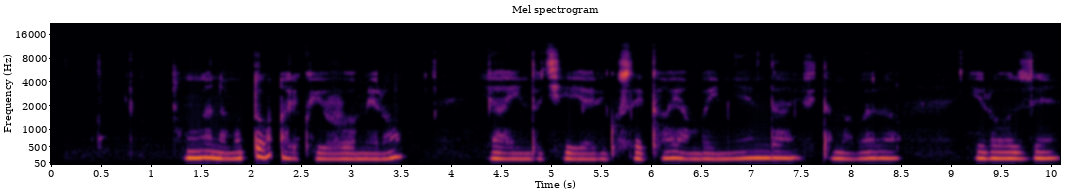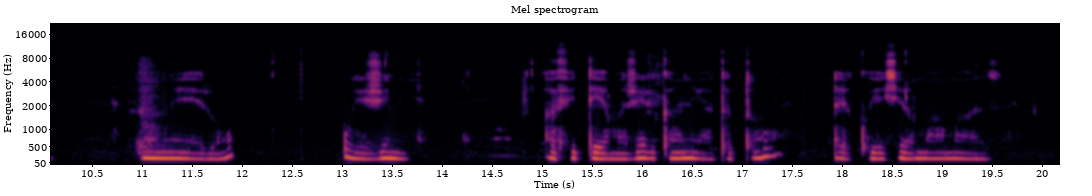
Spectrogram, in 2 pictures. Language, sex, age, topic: Kinyarwanda, female, 25-35, health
